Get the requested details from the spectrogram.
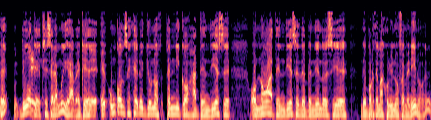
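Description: A man talks at a fairly quick pace in a plain, everyday voice. His pitch variation is ordinary and his loudness very even. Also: medium pitch for a man. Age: 50s. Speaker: sports radio host. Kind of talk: radio sports talk show.

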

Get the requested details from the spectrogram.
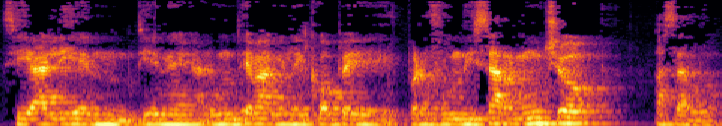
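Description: A man's fairly high, monotone voice with flat intonation, in a Rioplatense accent at a fairly slow pace, amid noticeable background noise and audible room echo. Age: 20s. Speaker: podcast co-host. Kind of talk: casual chat.

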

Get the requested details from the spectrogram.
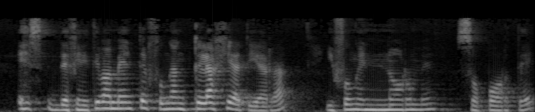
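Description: A woman's fairly low, somewhat breathy voice at a moderate pace with ordinary pitch variation. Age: 50s. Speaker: fitness program member sharing transformation. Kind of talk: interview testimony.

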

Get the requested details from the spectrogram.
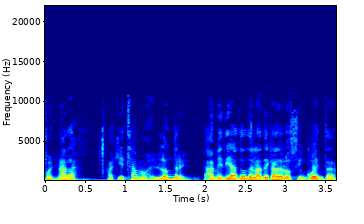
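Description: The dark, mellow voice moves at a moderate pace with very wide pitch swings. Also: man. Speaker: school radio presenter. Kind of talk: scripted role-play dialogue.

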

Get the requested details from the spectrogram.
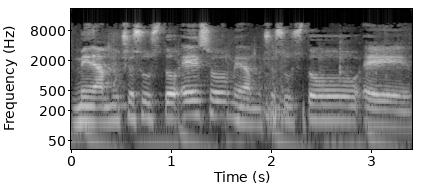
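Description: A man of medium pitch with fairly even intonation, audible room echo and music in the background. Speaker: TV presenter and journalist. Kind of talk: casual chat.

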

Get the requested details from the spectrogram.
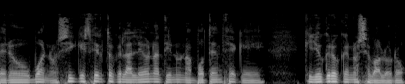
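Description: This is a plain, everyday voice at a fairly quick pace. The background is quiet. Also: man. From Galicia, Spain (Rías Baixas). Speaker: streamer and podcast host. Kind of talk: casual live stream chat.

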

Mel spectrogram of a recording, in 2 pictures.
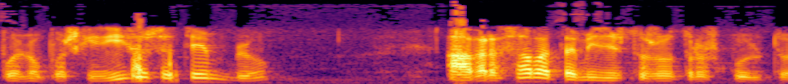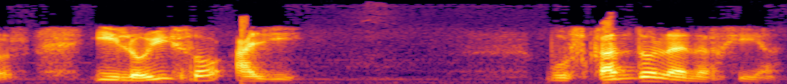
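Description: A man's voice at a moderate pace, with lively intonation. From Spain, Matarraña, Teruel (Aragon). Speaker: paranormal researcher and author. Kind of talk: radio interview.

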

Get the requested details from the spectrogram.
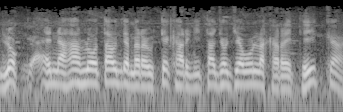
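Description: This man's pitch is high, with ordinary variation, and he talks fairly quickly. The sound is dry and close with no echo, though noticeable background noise can be heard. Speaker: elderly man living in a shelter. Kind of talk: interview. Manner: halting.

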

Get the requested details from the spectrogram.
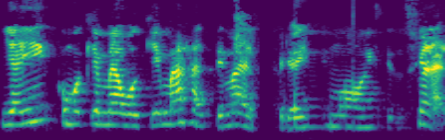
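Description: A woman speaks with a Chilean accent at a fairly high pitch. Her pace is moderate and her pitch variation ordinary. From southern Chile (Temuco). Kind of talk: casual interview.

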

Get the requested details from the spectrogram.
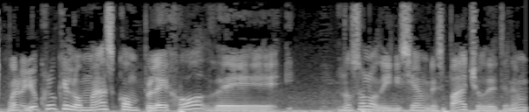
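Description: Male speech amid noticeable background noise and audible room echo. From Mexico City. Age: 50s. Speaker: architect. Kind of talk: interview. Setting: outdoors on a university campus. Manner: hesitant, many fillers.

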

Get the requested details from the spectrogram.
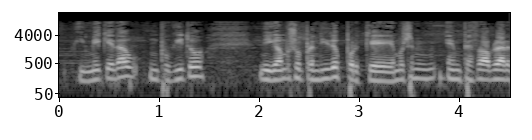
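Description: A man's fairly high voice with fairly even intonation, set against noticeable background noise. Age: 50s. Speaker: radio co-host. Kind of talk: radio talk show. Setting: radio studio.

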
